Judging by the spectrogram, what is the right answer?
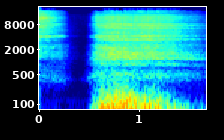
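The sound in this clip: Deep breathing through the mouth during a relaxation breathing exercise: a brief silence, then one long, loud, breathy rush of air that holds steady before easing off slightly.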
